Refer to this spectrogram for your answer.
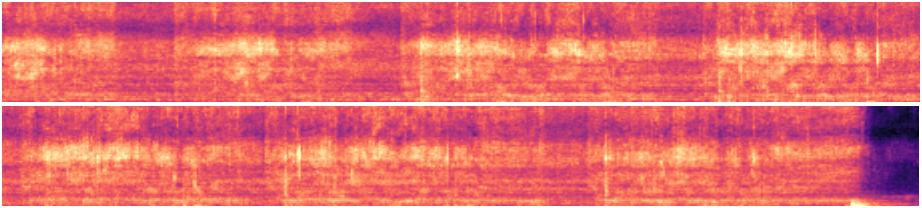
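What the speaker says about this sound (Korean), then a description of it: "얼굴을 먼저 씻어 보겠습니다." Tap water runs steadily into a sink during face washing, a continuous hissing splash with small splashy bursts as hands move through the stream, cutting off abruptly at the very end.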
